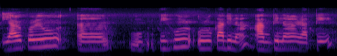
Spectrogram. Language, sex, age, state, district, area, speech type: Assamese, female, 30-45, Assam, Lakhimpur, rural, spontaneous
